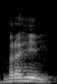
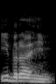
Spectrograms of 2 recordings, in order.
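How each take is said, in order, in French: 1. Le nom commence directement par le groupe de consonnes br. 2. Le nom commence par la voyelle i avant br. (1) "Eux, ils font Brahim. On peut pas" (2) "Ib, Ib, Ibrahim"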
